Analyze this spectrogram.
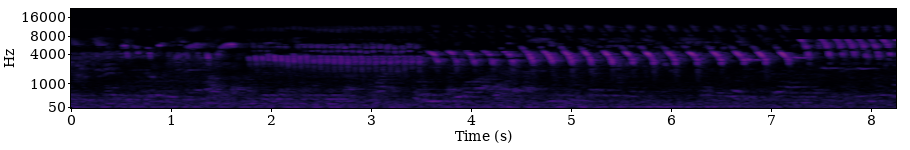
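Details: Red and yellow canaries in song: a long sustained high trill from about two seconds, then rapid repeated downward-sweeping notes, roughly five per second, rising in pitch near the end.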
